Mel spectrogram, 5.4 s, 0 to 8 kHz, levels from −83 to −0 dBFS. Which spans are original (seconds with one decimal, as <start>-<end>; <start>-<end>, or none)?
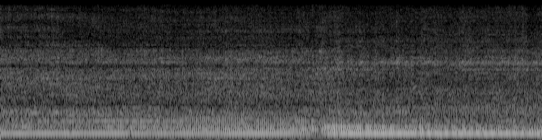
0.0-4.4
